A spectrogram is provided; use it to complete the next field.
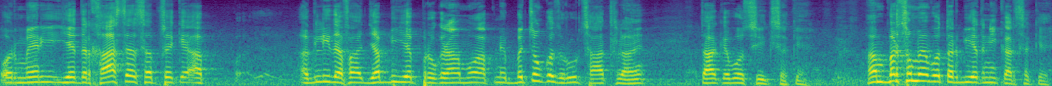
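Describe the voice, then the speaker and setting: A man's high voice with ordinary pitch variation, over noticeable background noise. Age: 70s. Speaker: course student. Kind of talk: speech at certificate ceremony.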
